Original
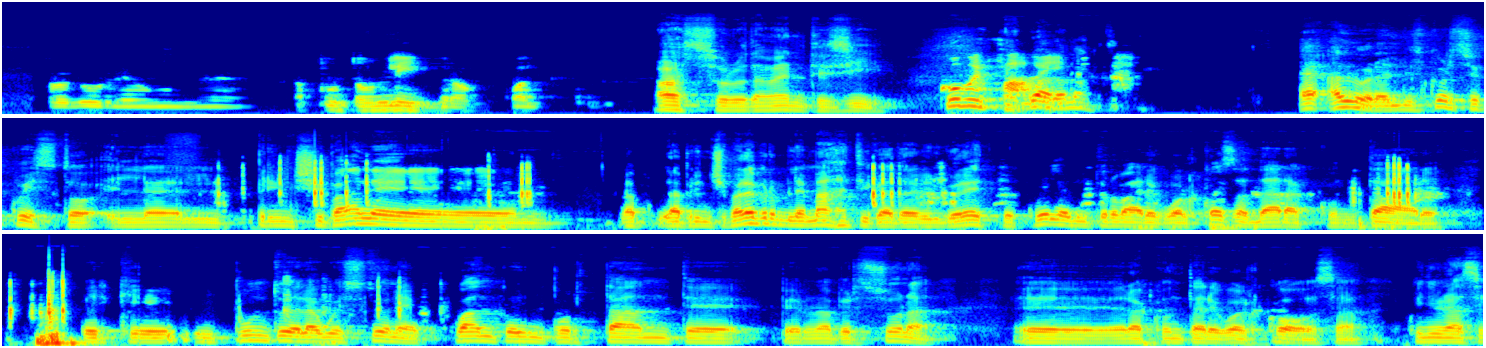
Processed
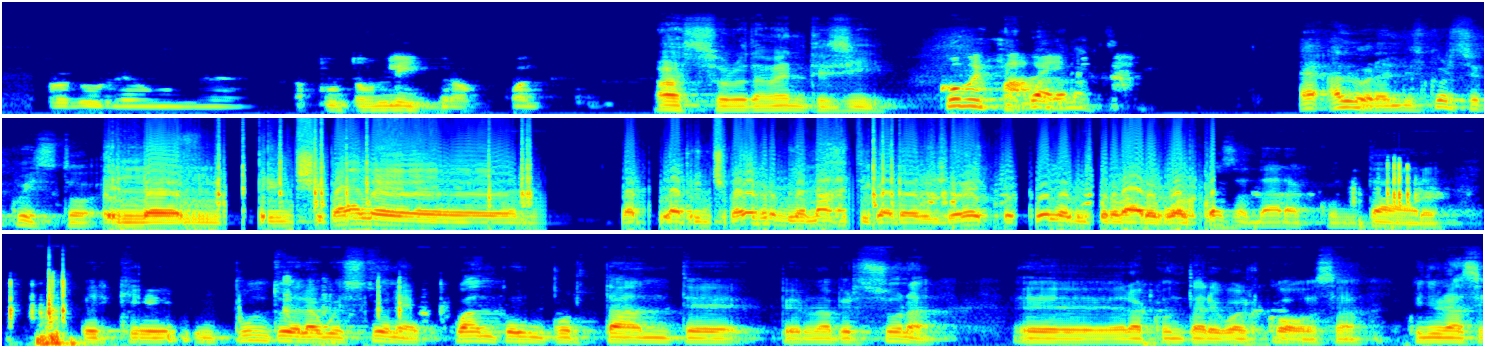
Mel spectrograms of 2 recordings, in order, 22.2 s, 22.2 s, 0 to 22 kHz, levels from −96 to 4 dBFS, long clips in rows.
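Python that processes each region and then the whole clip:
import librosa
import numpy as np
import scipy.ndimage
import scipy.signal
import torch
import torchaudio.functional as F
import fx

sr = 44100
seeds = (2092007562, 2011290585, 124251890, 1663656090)

y = fx.chain(x, sr, fx.highpass(hz=330.0, slope=12),
    fx.leveller(passes=5), at=(7.91, 13.47))
y = y + 0.31 * np.pad(y, (int(5.0 * sr / 1000.0), 0))[:len(y)]
y = fx.rider(y, sr, range_db=10, speed_s=2.0)
y = y * 10.0 ** (-8.5 / 20.0)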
